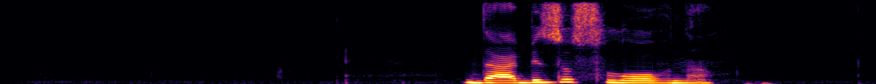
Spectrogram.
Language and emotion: Russian, neutral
